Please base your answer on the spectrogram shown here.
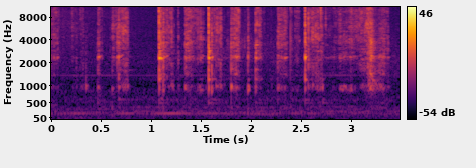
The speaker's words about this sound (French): L'idée, c'est de mélanger le café et l'eau. C'est très simple en fait.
